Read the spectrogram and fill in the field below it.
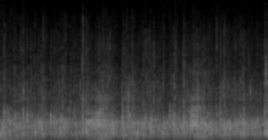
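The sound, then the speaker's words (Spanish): Steady, dense applause from a large audience welcoming a guest, loud and continuous for the whole stretch, with a faint murmur of voices underneath. “Ayúdame a darle una fuerte bienvenida”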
